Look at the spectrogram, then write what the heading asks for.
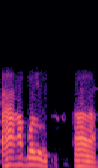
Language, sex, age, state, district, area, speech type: Bengali, male, 60+, West Bengal, South 24 Parganas, urban, conversation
